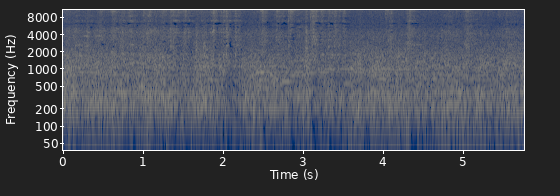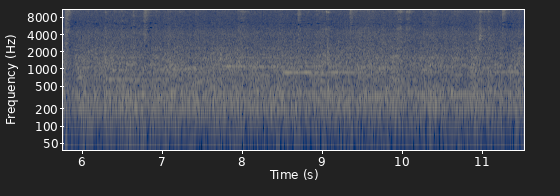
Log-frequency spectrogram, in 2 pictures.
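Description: Passenger train coaches rolling past on the adjacent track: a steady rumble of steel wheels on rail, with frequent irregular clicks and clinks.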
